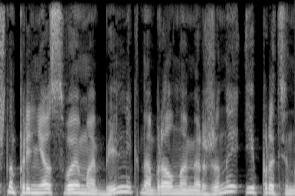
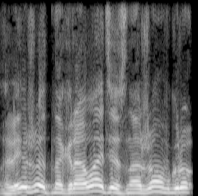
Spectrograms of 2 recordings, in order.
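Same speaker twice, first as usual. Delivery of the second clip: loud, raised cry cut off mid-word; shouting; 5 semitones higher, 7 dB louder than usual. A narrator's reading. Husband reporting his murdered wife, shouting. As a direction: shout it and break off abruptly. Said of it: "кричал он так".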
